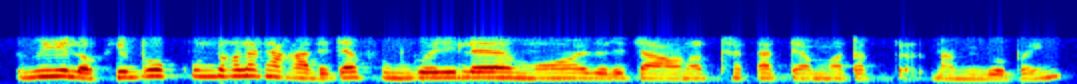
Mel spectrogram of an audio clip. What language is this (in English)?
Assamese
